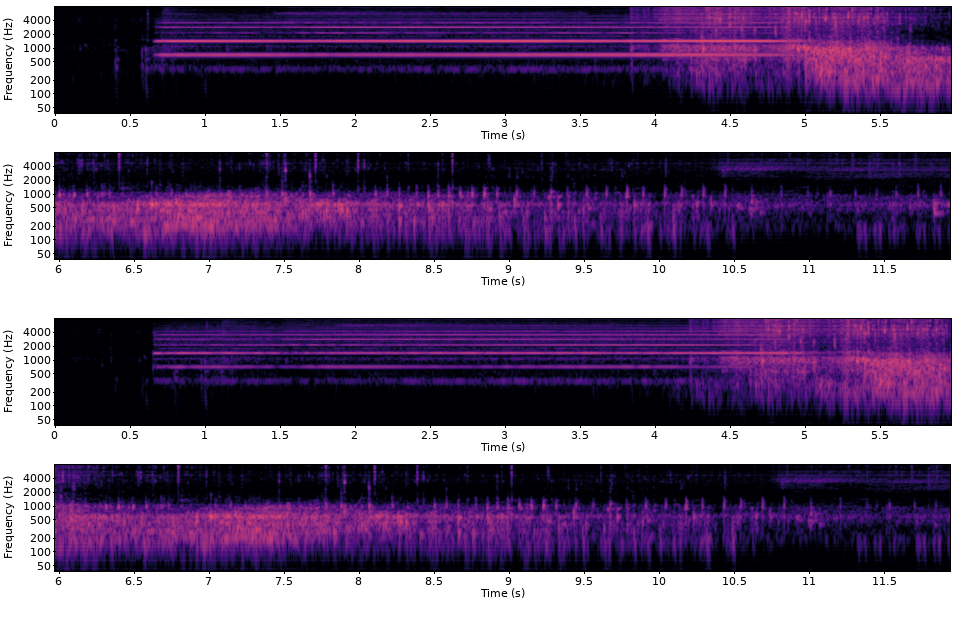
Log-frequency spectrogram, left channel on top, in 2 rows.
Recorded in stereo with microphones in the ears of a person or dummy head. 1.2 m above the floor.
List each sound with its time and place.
0.7 s a flute: 75° right (ahead or behind), 0.7 m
